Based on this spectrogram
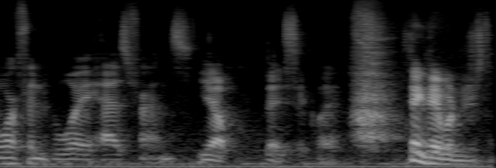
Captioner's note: sighing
